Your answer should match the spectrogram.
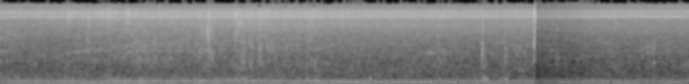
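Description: Outdoor background noise: a steady low rumble with a thin, steady high tone over it and faint scattered ticks. There is a sharp click about eight seconds in, after which it is slightly quieter.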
